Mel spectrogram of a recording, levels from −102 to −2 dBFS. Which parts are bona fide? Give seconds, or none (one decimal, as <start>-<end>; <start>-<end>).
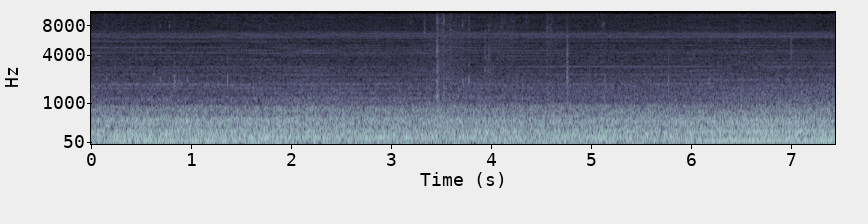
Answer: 0.0-1.9; 2.6-5.1; 5.8-7.4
